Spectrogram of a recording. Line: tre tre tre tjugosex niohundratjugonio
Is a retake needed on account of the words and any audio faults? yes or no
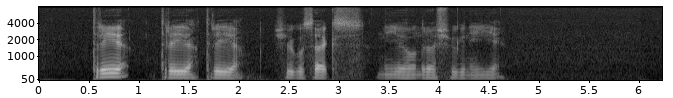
no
